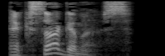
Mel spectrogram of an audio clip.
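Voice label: "exogamous", British English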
